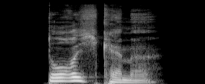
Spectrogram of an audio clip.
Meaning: inflection of durchkämmen: 1. first-person singular present 2. singular imperative 3. first/third-person singular subjunctive I
- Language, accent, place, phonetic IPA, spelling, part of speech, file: German, Germany, Berlin, [ˈdʊʁçˌkɛmə], durchkämme, verb, De-durchkämme.ogg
